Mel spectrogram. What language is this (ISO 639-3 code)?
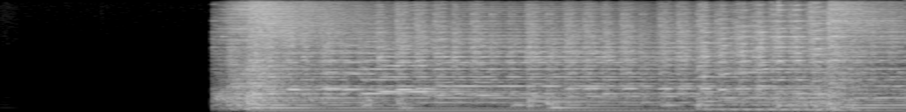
ukr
